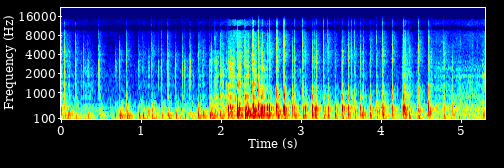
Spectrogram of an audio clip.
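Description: Fingertips and short nails of both hands tap and scurry across a large, solid, varnished wooden tabletop in quick, irregular bursts of dull, short knocks with a warm low-mid body and almost no ring. The taps swell to their loudest and densest just after two seconds, then continue more scattered and softer to the end.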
